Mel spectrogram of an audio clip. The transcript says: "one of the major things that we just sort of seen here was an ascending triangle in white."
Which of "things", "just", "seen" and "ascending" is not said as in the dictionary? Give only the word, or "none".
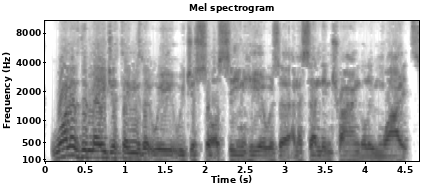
none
